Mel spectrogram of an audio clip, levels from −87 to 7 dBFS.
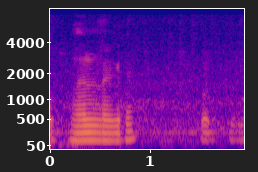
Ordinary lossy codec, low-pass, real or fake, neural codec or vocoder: none; 7.2 kHz; real; none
